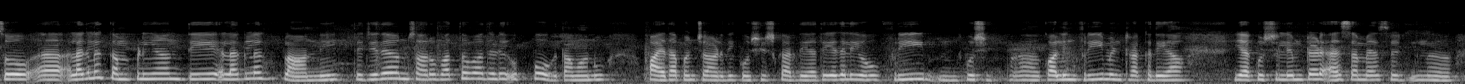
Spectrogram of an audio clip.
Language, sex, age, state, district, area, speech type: Punjabi, female, 30-45, Punjab, Shaheed Bhagat Singh Nagar, urban, spontaneous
